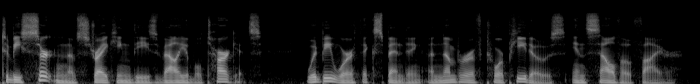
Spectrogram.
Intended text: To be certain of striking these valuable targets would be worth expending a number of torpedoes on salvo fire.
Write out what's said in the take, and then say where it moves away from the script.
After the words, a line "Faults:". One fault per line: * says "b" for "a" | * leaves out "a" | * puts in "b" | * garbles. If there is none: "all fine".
To be certain of striking these valuable targets would be worth expending a number of torpedoes in salvo fire.
Faults:
* says "in" for "on"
